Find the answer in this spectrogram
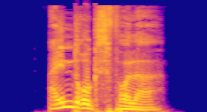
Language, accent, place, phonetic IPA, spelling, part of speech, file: German, Germany, Berlin, [ˈaɪ̯ndʁʊksˌfɔlɐ], eindrucksvoller, adjective, De-eindrucksvoller.ogg
- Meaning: 1. comparative degree of eindrucksvoll 2. inflection of eindrucksvoll: strong/mixed nominative masculine singular 3. inflection of eindrucksvoll: strong genitive/dative feminine singular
